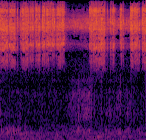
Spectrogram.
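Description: An insect's courting call: a loud, continuous, high-pitched buzzing trill with a fast pulsing texture. It dips briefly midway, then returns at full strength, with no voices.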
